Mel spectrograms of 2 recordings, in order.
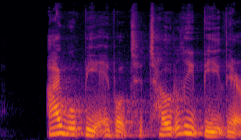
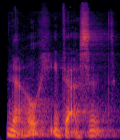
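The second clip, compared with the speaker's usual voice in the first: ordinary talk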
